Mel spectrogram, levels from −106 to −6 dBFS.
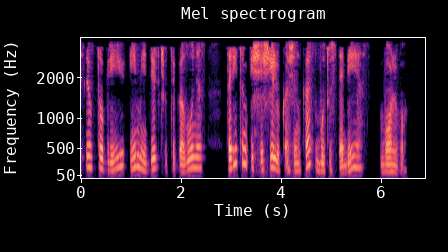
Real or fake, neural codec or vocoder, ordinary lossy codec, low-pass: real; none; MP3, 32 kbps; 3.6 kHz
